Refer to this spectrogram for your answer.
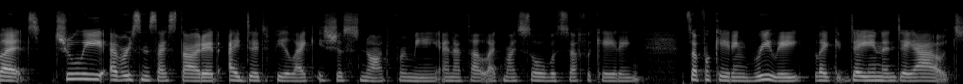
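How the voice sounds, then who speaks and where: With a Lithuanian accent, the speaker keeps a moderate pace on a very clean recording with a silent background. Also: woman, fairly low pitch for a woman, fairly even intonation. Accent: Lithuanian accent, noticeable. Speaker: life coach, podcast co-host. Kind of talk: casual chat.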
